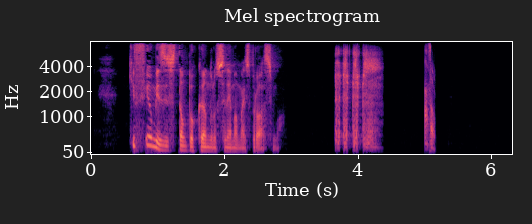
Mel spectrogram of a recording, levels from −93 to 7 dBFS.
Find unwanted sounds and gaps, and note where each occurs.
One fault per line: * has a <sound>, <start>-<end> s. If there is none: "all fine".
* has a throat clearing, 3.6-4.4 s
* has a chirp, 5.0-5.2 s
